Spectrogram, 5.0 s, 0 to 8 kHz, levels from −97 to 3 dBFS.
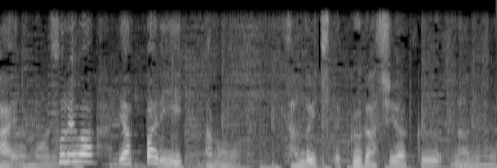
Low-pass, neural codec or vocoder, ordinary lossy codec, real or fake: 7.2 kHz; none; none; real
